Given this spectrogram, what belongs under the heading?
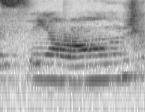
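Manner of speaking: "Saint Orange", drawn out slowly like a misheard name; mispronounced name. Retold or imitated. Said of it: "I've gotten, like".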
